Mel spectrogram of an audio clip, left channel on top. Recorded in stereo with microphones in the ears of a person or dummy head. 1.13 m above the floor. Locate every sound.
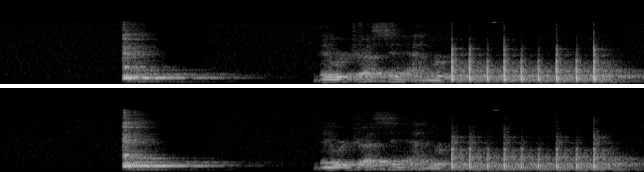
1.2 s hammering: 10° right (ahead or behind), 3.5 m
3.1 s a man speaking: 55° left (ahead or behind), 4 m
4.5 s knocking: 55° left (ahead or behind), 1.0 m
